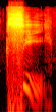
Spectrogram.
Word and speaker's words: Xi: It starts with an X, but it's pronounced Xi, so that when you see the Xi, that's how you pronounce it, like a KS.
